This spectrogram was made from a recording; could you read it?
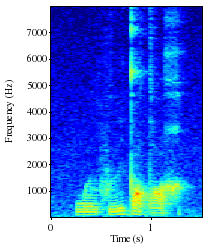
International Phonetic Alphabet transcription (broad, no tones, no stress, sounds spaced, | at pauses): w ɯ l f ɨ i̯ t̪ œ dˤ ɛ χ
